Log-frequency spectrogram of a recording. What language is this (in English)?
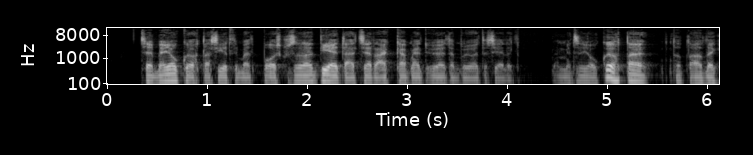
Finnish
